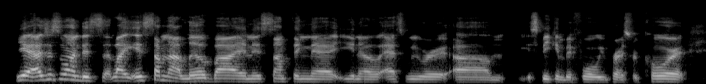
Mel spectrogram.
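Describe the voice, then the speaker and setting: Bright and sharp in tone, a man with an American accent speaks fairly quickly with lively intonation and hardly any pauses over a quiet background. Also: medium pitch for a man. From Tennessee. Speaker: assistant director. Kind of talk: casual interview. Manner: loud; animated.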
